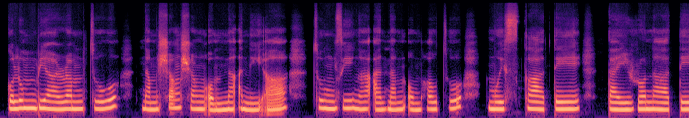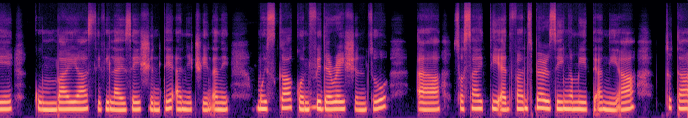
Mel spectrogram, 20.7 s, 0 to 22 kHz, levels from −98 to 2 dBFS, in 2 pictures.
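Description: No technical faults can be heard anywhere in the speech.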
